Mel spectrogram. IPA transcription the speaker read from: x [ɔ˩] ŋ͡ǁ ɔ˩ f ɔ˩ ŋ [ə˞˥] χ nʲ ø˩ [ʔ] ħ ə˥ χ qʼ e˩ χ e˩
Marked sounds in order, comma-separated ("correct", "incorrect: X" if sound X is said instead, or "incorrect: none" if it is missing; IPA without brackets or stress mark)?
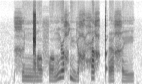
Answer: incorrect: ə˩, correct, incorrect: χ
